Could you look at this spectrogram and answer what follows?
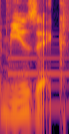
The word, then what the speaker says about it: music: Face the music. Face the music. Y una nota de pronunciación. No decimos music con S, sino con Z. Music. To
